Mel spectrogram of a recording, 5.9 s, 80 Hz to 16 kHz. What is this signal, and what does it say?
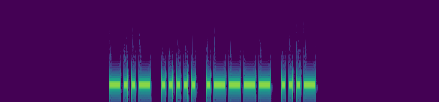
Morse code, heard as a keyed tone, about 24 wpm, 700 Hz. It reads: X51V
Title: Speed-Racing - Four Letter-Number Combinations - 20wpm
